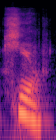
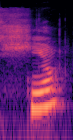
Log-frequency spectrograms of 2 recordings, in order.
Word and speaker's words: chien: In native French words, C H, C H, sounds like sh. Sh. For example, chien. Chien. Chou. Chou. You won't say cou or quiang. It's chien. Chou.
